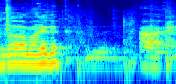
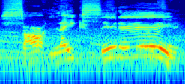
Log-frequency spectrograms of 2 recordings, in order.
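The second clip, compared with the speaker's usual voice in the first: excited; 7 semitones higher, 4 dB louder, much slower than usual. Real, not acted. Surprised joke about Utah.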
